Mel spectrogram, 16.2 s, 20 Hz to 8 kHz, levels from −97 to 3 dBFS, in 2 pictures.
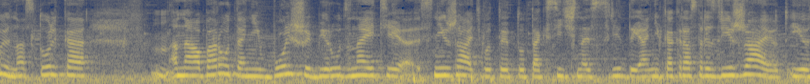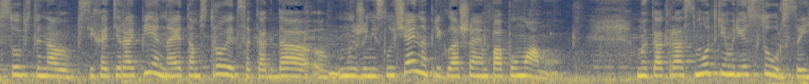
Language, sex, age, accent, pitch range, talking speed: Russian, female, 30-49, native, 220-255 Hz, 120 wpm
